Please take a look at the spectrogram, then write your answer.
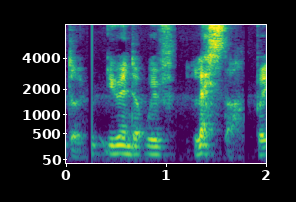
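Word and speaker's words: Leicester: You end up with leester but it's leester lei cester. Shiers are not pronounced shia they're pronounced sh.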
